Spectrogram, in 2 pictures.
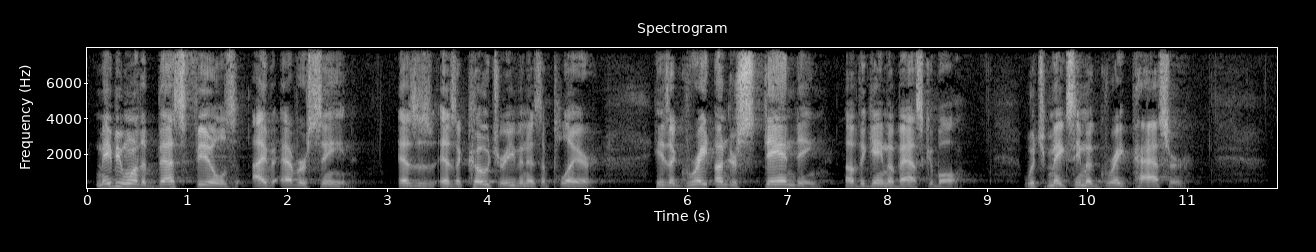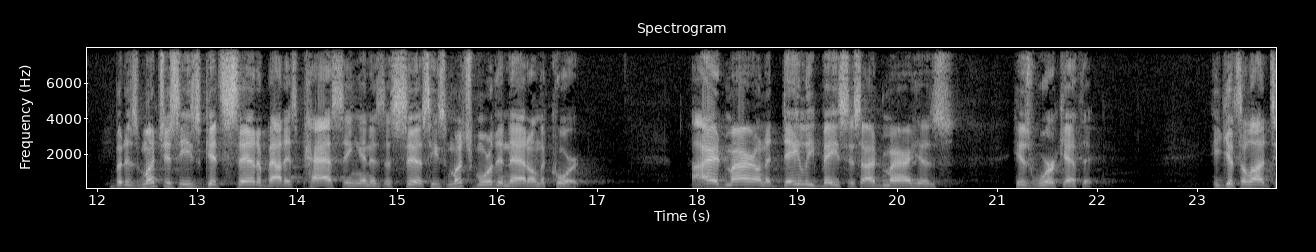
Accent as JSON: {"language": "English", "region": "Western Kentucky", "country": "United States", "tie": "born or raised there", "moved": "yes", "lives_now": "St. Louis, United States", "said": "Growing up in Western Kentucky, which is big, big Cardinal territory"}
